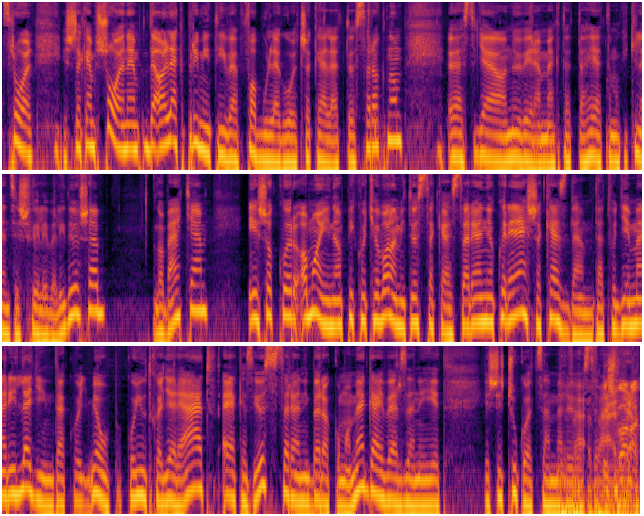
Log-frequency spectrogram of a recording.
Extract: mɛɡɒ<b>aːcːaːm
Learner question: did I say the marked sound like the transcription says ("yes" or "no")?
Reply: yes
